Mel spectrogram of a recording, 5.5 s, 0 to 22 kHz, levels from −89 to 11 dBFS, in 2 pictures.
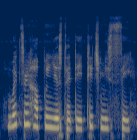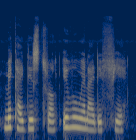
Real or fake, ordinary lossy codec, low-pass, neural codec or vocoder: fake; Opus, 64 kbps; 14.4 kHz; vocoder, 44.1 kHz, 128 mel bands every 256 samples, BigVGAN v2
